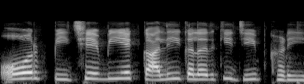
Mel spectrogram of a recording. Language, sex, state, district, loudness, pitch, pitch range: Hindi, female, Uttar Pradesh, Muzaffarnagar, -15 LUFS, 245 Hz, 225-270 Hz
